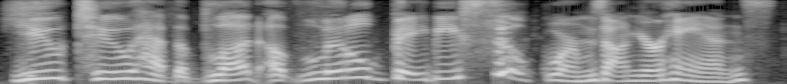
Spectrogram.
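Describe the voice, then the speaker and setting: A woman's voice: medium pitch, lively intonation, unhurried, a bit bright. A woman playing a chatty, oblivious, sassy modern young woman in a comedy audio drama, with flippant, slangy delivery. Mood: smug, righteous.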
